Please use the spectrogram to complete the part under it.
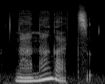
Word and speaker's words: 七月: 七月以前在很月的时候，很多的时候都是读作西七嘎子，它原本的发音也是西七嘎子，但是因为很容易被错听成一月份的一七嘎子，为了防止被听错，所以七月在很多的时候都被读成ナナガツ。随着时代的变迁，现在又被读成了西七嘎子了。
